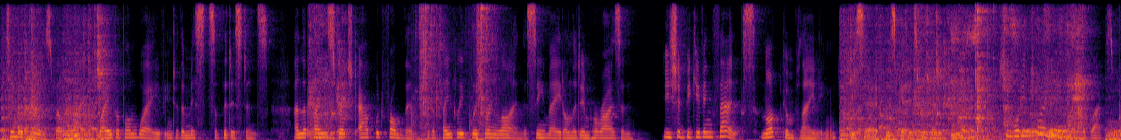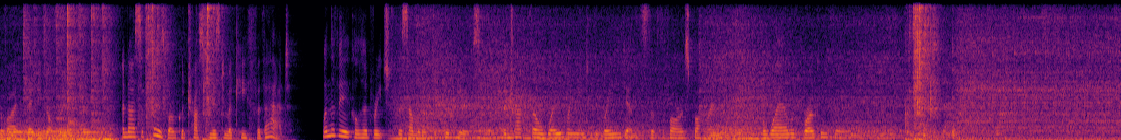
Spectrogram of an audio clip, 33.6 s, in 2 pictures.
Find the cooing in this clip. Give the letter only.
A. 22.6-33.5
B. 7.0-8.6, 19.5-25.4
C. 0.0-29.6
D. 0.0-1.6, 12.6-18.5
D.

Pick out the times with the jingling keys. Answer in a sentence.
The jingling keys can be heard from 6.2 to 7.4 s, from 19.0 to 20.1 s and from 30.4 to 30.9 s.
